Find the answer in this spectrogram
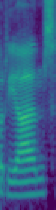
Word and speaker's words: realms: रहे हैं रेल्स तो रेम्स बेसिकली क्या होते हैं इसमें ए साइलेंट होता है तो आप यह बात याद रखना कि इसको रिम्स नहीं पढ़ते रेम्स पढ़ते हैं और स्पेलिंग भी जब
